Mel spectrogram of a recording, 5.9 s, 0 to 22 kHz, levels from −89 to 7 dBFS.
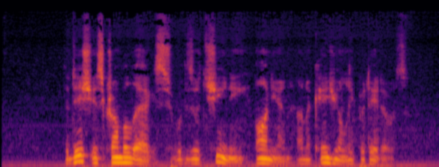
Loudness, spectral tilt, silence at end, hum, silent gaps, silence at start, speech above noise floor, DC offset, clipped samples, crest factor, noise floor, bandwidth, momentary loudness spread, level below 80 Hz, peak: -23 LUFS; -5 dB/octave; 0.2 s; none; none; 0.85 s; 26 dB; under 0.1%; under 0.1%; 18 dB; -48 dBFS; 16 kHz; 14 LU; -42 dBFS; -6 dBFS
